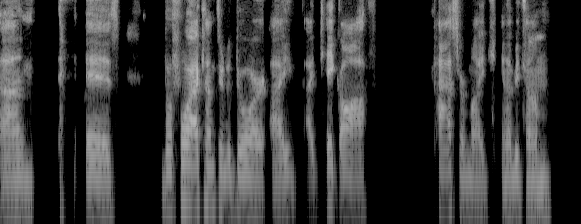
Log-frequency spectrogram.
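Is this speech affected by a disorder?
Yes: cerebral palsy.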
